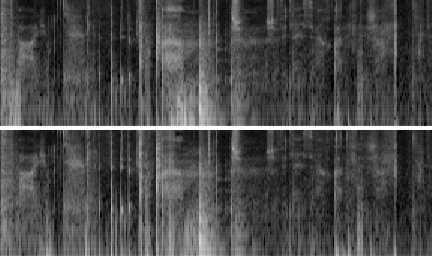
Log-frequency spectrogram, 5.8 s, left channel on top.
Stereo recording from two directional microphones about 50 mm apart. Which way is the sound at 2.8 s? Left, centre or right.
Centre.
